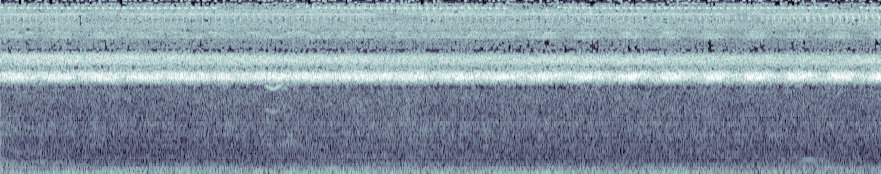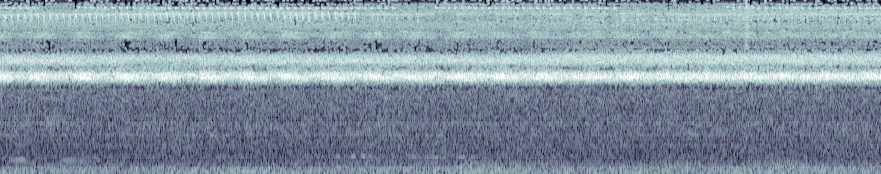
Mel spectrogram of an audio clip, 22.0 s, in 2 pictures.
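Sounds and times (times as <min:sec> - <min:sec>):
crickets chorus: 0:00.0 - 0:22.0.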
